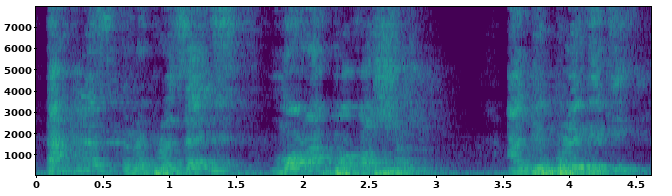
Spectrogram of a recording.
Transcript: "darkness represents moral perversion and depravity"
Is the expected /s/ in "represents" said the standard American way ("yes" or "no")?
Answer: yes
